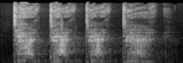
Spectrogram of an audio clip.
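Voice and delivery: clicky imitated tack tack of a wrench; mock wrench tapping. Mechanic under the car, imitated wrench taps. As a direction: tap out the wrench sounds with your voice. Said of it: "And I hear".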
